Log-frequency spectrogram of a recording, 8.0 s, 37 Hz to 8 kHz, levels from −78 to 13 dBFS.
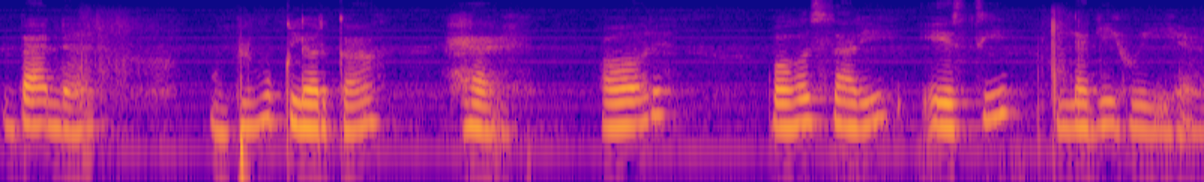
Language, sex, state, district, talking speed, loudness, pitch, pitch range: Hindi, female, Chhattisgarh, Korba, 90 wpm, -17 LUFS, 190 Hz, 180-205 Hz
